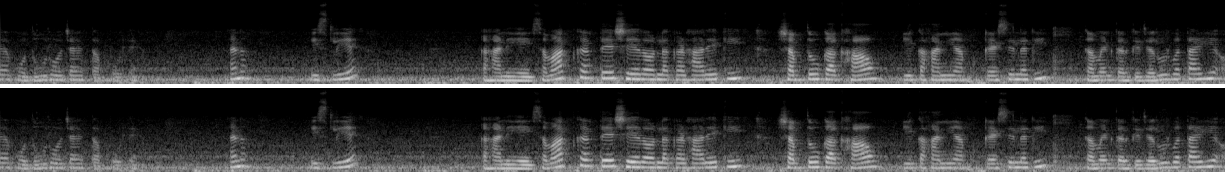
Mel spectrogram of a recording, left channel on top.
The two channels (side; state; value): both; normal; correlation 0.90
